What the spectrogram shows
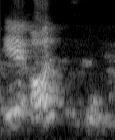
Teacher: मतलब हमारा मुख जो है वो क्या हो जाता है, आधा बंद हो जाता है। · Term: हाफ क्लोज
